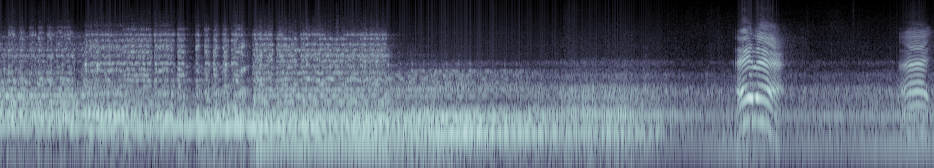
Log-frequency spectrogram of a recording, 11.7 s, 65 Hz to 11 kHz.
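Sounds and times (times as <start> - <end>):
bus engine rumbling as the bus approaches: 0.0 - 11.0
brief tonal burst: 1.1 - 9.2.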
